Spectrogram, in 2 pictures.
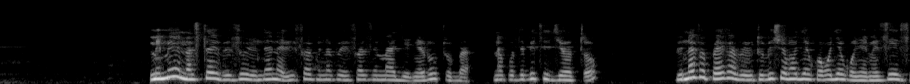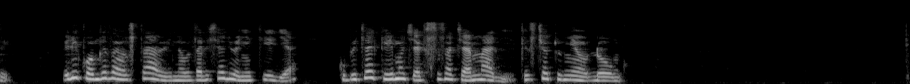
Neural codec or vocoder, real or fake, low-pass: none; real; 7.2 kHz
